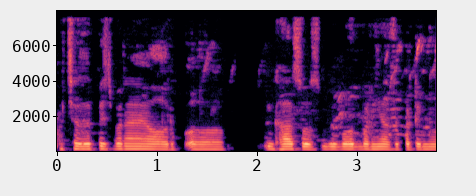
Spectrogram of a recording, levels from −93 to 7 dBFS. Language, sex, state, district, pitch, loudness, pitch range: Hindi, male, Uttar Pradesh, Ghazipur, 140 Hz, -17 LUFS, 140-145 Hz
